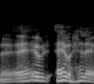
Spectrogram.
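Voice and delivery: put-on plummy, well-spoken English accent. Describing the narrator assigned to read the book, imitating a posh English accent. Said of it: "she's got a very what I would call a posh accent".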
